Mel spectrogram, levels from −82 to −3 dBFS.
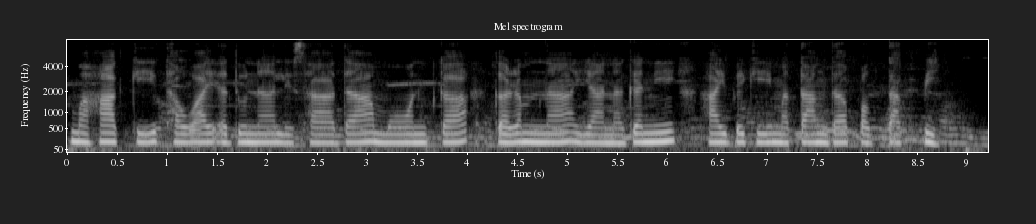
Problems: background sounds at intervals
